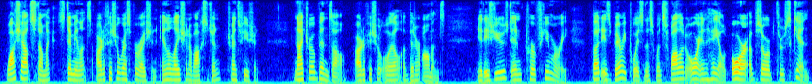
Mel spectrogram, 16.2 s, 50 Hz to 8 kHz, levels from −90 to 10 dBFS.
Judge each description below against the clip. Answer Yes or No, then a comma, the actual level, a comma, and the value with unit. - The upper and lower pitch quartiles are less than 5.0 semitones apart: Yes, average, 2.9 semitones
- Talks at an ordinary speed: No, slow, 130 wpm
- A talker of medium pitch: Yes, medium, 155 Hz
